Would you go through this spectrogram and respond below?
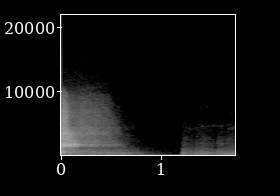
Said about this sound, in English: In fact, do it real quick. Take in a big breath.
